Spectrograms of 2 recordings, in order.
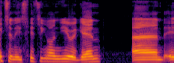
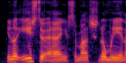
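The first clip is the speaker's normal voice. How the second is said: ordinary talk, nothing marked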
